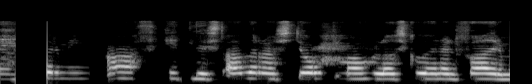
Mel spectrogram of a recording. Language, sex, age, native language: Icelandic, male, 12, Icelandic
